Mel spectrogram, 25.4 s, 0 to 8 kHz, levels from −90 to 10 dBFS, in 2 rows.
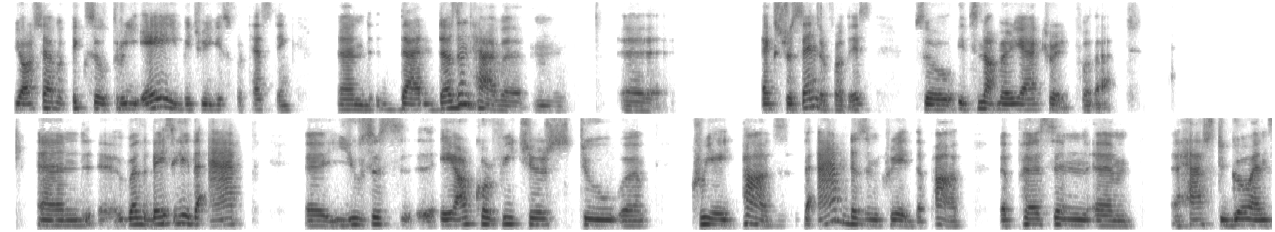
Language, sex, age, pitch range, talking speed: English, female, 20-39, 135-160 Hz, 130 wpm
